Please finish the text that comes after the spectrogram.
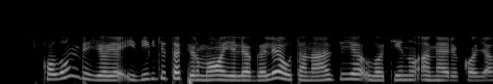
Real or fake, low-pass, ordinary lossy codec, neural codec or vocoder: fake; 3.6 kHz; Opus, 32 kbps; autoencoder, 48 kHz, 128 numbers a frame, DAC-VAE, trained on Japanese speech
